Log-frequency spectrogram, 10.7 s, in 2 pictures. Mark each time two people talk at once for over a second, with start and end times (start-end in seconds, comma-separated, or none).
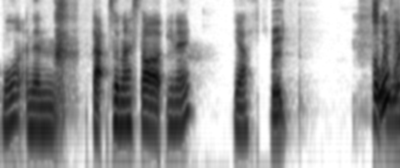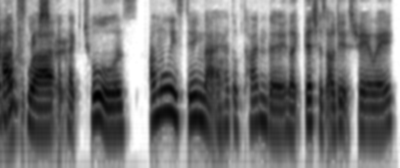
5.0-6.3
